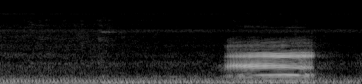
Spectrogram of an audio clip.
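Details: Cattle in Cambodia, linked to a successful breeding on 6 November 2023, give a single steady, rich moo lasting under a second, after a low rumble of background noise.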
